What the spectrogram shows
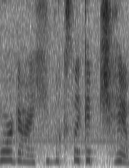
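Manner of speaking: pitying tone, high and loud.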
